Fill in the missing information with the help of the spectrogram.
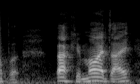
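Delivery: usual speaking voice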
